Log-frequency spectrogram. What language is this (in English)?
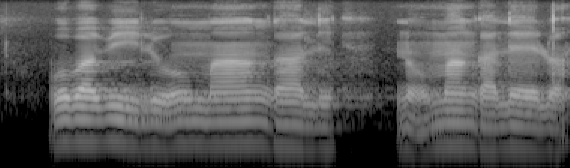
South Ndebele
